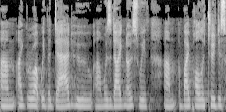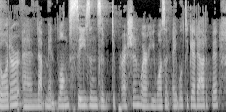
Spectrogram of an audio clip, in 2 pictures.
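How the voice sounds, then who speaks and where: Speaking at a moderate pace with hardly any pauses, a woman with a medium-pitched, somewhat breathy voice keeps her intonation fairly even against a quiet background. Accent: Australian. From Australia. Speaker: psychology teacher and therapist. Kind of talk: sermon.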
